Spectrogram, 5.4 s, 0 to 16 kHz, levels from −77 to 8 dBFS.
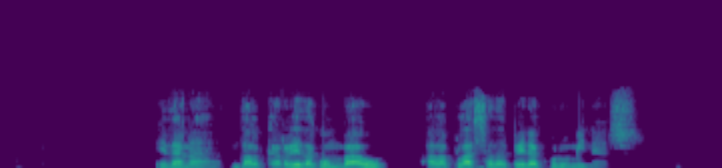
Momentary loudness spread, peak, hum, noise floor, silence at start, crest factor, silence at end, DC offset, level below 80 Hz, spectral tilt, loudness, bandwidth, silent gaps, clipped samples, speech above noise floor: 11 LU; -10 dBFS; none; under -90 dBFS; 1.15 s; 20 dB; 0.65 s; under 0.1%; -62 dBFS; -4 dB/octave; -29 LUFS; 8 kHz; none; under 0.1%; over 62 dB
